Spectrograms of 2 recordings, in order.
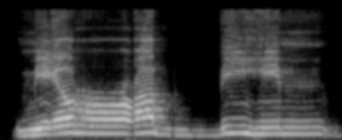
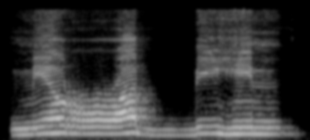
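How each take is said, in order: No difference in how they are said.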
